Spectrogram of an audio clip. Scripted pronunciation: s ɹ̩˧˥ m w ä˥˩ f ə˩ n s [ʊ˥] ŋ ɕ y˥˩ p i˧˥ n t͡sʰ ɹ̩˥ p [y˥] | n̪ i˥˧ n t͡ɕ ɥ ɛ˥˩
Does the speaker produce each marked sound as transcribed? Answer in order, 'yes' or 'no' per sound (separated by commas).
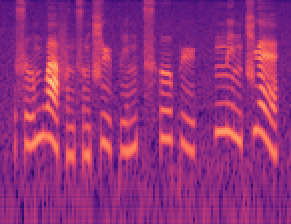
no, no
